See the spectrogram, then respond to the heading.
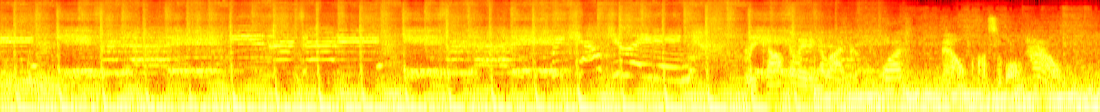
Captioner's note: male announcer, robotic voice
